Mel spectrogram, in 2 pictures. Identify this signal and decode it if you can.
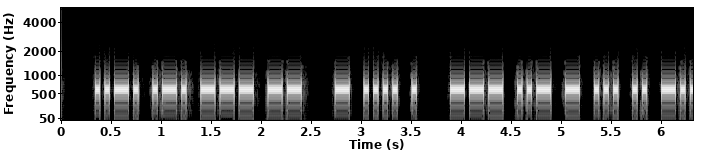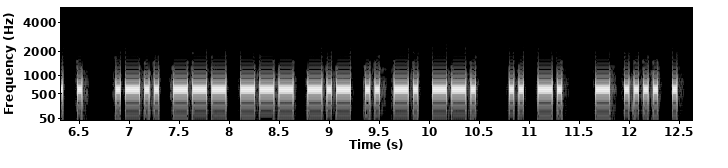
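Morse code, heard as a keyed tone, about 25 wpm, 600 Hz. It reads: FROM THE OUTSIDE LOOKING IN THE
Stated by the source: Morse edition of the Foundations of Amateur Radio episodes.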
